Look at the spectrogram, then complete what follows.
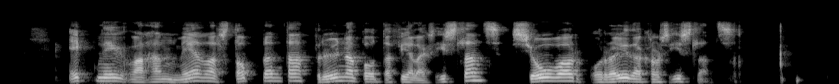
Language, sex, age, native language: Icelandic, male, 30-39, Icelandic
